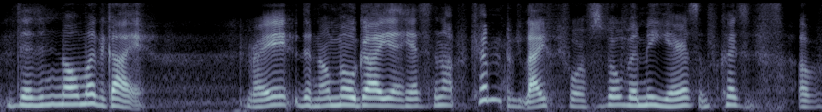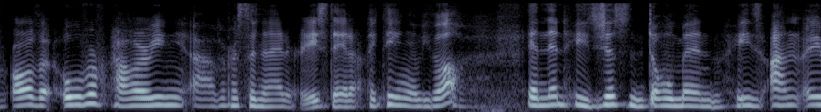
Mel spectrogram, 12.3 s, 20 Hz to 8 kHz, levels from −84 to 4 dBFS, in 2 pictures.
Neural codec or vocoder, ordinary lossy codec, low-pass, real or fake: codec, 16 kHz in and 24 kHz out, 0.4 kbps, LongCat-Audio-Codec, four codebook decoder; none; 7.2 kHz; fake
